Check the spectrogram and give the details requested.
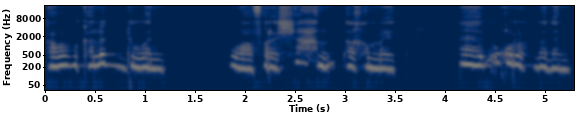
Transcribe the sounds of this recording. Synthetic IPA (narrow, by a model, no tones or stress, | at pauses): qɑwɐbkʰɐlɐd̪ʊwɐn | wɑːfɐɾʃɑħnɖɑqmɛːd̪ | ʔaːd̪ʊqʊɾʊħbɐðɐn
